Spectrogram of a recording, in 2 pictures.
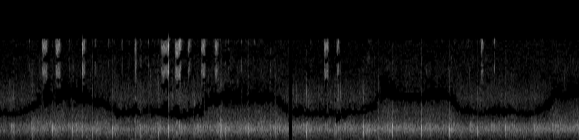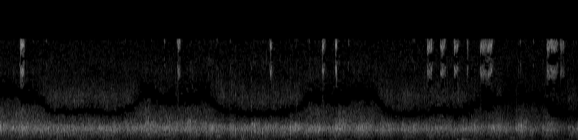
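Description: Audience applauding: a dense patter of many hands clapping that sets in at once and dies away at the very end.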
